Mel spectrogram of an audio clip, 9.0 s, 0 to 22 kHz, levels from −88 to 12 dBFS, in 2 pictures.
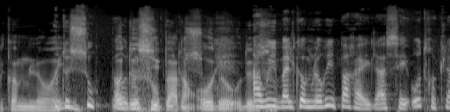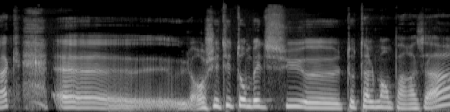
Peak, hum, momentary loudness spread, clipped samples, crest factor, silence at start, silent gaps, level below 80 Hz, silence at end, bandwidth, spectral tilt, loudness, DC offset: -4 dBFS; none; 7 LU; under 0.1%; 14 dB; 0 s; none; -50 dBFS; 0 s; 17 kHz; -6 dB/octave; -18 LUFS; under 0.1%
